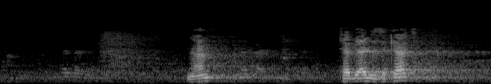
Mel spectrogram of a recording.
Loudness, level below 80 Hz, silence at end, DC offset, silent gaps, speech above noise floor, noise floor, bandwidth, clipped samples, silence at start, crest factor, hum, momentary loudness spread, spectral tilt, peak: -29 LUFS; -72 dBFS; 0 s; under 0.1%; none; 26 dB; -53 dBFS; 5.8 kHz; under 0.1%; 0 s; 22 dB; none; 24 LU; -8.5 dB/octave; -10 dBFS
